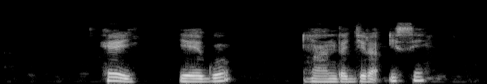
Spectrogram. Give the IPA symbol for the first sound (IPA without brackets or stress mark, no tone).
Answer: h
